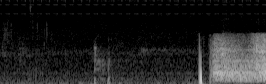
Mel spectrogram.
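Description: Near silence with a couple of faint ticks, then a sharp click and a steady hiss of radio static about three-quarters of the way through, as a recorded air traffic control transmission keys up.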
